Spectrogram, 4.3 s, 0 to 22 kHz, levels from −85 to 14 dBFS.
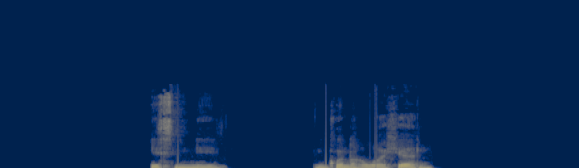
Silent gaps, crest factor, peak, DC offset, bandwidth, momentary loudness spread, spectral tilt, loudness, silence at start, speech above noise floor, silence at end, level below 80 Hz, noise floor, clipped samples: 1.82-2.35 s; 22 dB; -8 dBFS; under 0.1%; 10.5 kHz; 16 LU; -6.5 dB/octave; -27 LUFS; 1.15 s; over 65 dB; 1.1 s; -58 dBFS; under -90 dBFS; under 0.1%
